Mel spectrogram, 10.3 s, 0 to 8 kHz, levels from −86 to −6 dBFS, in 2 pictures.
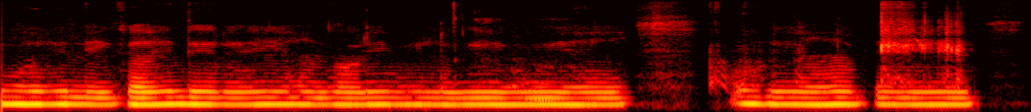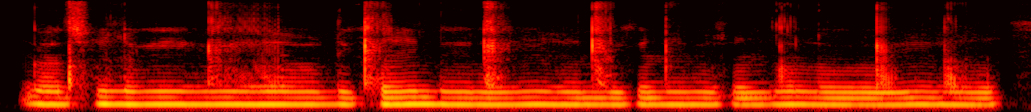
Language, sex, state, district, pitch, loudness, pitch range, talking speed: Hindi, male, Bihar, Jamui, 135 Hz, -38 LUFS, 135-140 Hz, 75 wpm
